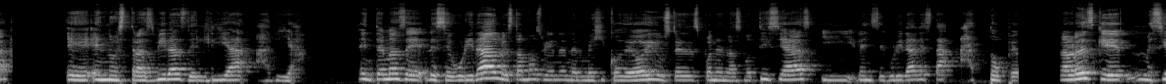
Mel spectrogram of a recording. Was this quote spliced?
no; 0 cuts

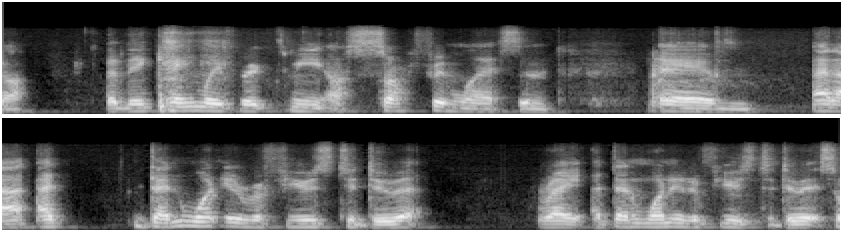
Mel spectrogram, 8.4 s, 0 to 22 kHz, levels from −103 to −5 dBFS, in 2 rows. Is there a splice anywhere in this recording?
no; 0 cuts

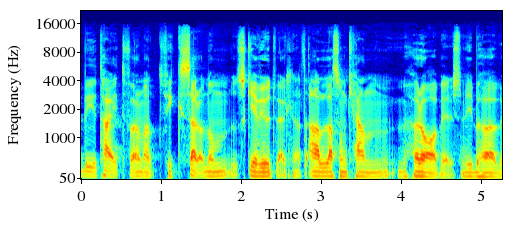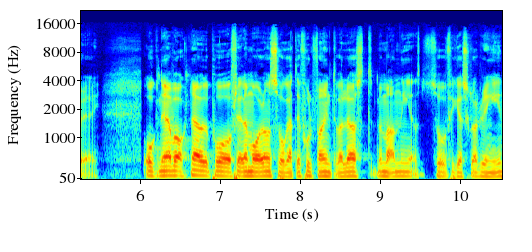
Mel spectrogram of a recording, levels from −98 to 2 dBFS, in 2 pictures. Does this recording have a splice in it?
yes; 2 cuts; at 6.0 s, 9.5 s

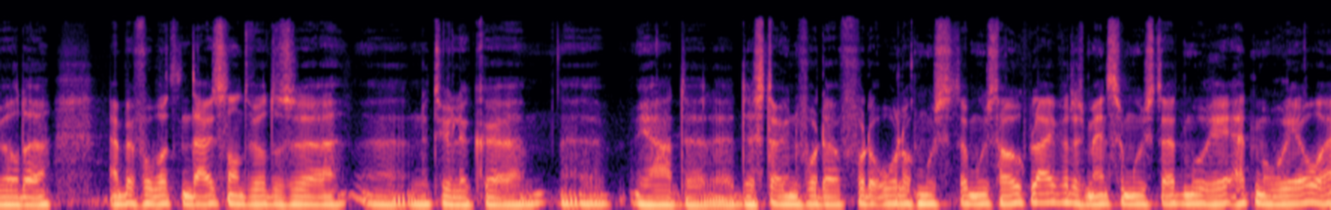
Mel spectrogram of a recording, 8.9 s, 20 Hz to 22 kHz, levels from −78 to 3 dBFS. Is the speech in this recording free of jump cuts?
yes; 0 cuts

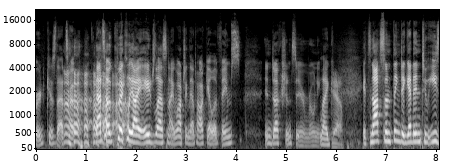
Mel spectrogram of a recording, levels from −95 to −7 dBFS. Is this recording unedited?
no; 1 cut; at 5.6 s

